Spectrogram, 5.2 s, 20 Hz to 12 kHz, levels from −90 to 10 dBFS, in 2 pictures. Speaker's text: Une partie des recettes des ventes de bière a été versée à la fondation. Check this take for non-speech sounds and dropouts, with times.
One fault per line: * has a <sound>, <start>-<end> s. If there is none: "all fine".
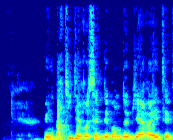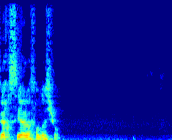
all fine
